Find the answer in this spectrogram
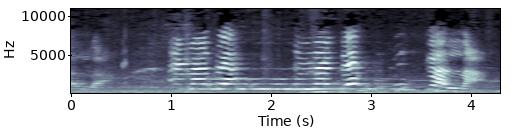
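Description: Children's voices in a small room: a child holds one long high-pitched note for about two seconds, starting about a second in, amid other children's chatter, and a falling voice follows near the end.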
